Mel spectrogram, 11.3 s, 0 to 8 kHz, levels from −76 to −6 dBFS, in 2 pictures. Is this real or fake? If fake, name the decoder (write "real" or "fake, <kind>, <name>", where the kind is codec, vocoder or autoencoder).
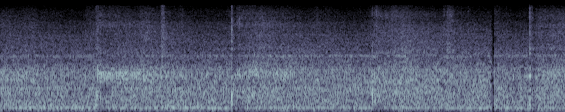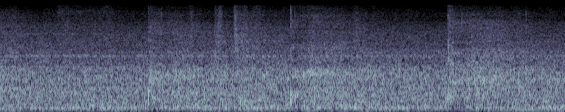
fake, vocoder, Vocos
